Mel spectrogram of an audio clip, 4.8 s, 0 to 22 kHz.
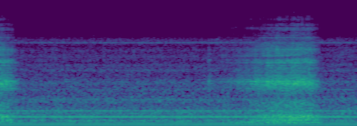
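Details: Mother snoring in the dark, worst at sleep onset, recorded with a PowerShot SX130 IS camera: rough rattling breathing over steady room hum, swelling on one breath near the end.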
